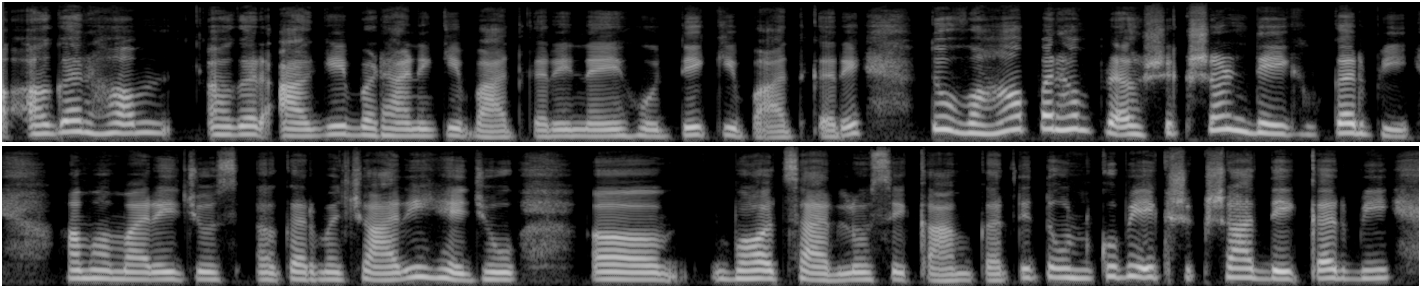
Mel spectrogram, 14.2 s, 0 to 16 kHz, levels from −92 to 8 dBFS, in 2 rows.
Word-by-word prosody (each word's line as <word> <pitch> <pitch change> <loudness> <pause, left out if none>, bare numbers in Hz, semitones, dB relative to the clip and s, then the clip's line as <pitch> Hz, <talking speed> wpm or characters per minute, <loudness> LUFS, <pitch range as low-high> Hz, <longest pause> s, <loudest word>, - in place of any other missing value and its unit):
अगर 265 +4 +2
हम 250 +2 -1 0.2
अगर 210 +1 0
आगे 175 +5 +1
बढ़ाने 175 -2 0
की 185 +2 -3
बात 145 -2 -3
करें, 165 +1 -2
नए 170 0 0
औहदे 175 +3 -1
की 190 - -1
बात 140 +1 -5
करें, - - -1 0.4
तो 340 -1 +5
वहाँ 250 +5 +3
पर 350 -1 +6
हम 340 -1 +3
प्रशिक्षण 245 - +2
देकर 230 0 +2
भी 165 -3 -4 0.4
हम 215 0 +3
हमारे 190 -2 +1
जो 190 -1 0
स - - -9 0.2
कर्मचारी 185 +3 0
हैं 180 -5 +3
जो 185 +2 +1
अ, 180 - -12 1.0
बहुत 205 0 +3
सालों 170 +1 +1
से 185 0 -3
काम 160 +1 -1
करते, 165 +8 -4
तो 240 +1 -2
उनको 230 +3 0
भी 260 -1 +2
एक 240 - 0
शिक्षा 235 +2 0
देकर 210 +1 +2
भी 210 +2 -4
205 Hz, 170 wpm, -24 LUFS, 175-235 Hz, 1.0 s, पर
